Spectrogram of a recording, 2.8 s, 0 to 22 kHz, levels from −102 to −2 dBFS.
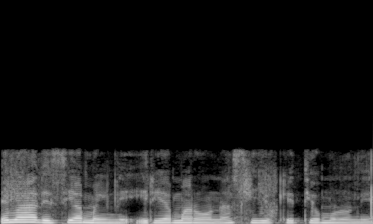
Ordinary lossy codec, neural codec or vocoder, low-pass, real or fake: MP3, 64 kbps; codec, 16 kHz, 8 kbps, FreqCodec, larger model; 7.2 kHz; fake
